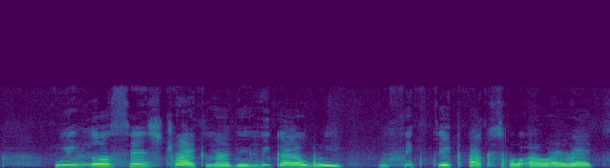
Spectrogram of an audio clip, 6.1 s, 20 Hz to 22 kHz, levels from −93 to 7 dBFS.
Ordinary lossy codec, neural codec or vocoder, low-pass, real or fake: none; codec, 44.1 kHz, 3.4 kbps, Pupu-Codec; 10.8 kHz; fake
